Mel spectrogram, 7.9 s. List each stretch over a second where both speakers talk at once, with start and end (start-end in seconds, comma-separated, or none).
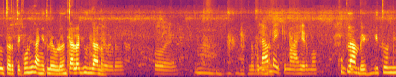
none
